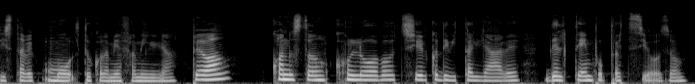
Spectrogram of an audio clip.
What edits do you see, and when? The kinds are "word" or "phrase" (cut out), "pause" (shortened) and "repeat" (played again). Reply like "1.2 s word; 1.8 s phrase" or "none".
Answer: 1.9 s pause; 5.3 s pause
